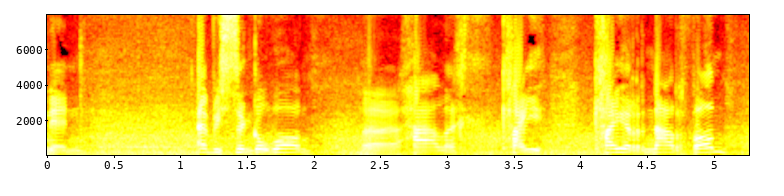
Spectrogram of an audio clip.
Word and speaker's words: Caernarfon: Harlech, Caernarfon, as it should be pronounced.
